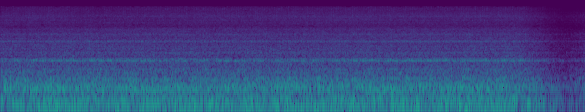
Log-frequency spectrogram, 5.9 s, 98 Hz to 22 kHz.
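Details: Jeep Grand Cherokee WJ 4.7 L after a water pump replacement, warming up with the radiator open and coolant bleeding, A/C off: steady, even idle with a smooth low hum and faint constant whine, no knocks; healthy.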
